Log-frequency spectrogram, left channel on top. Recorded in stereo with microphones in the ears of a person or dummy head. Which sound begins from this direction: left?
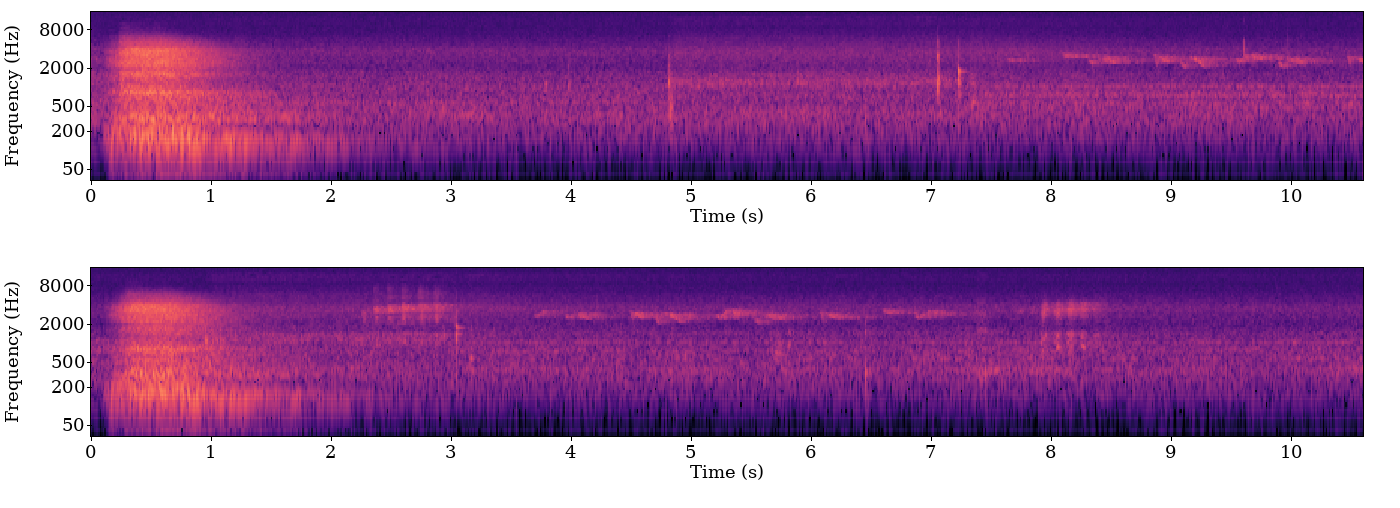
A door slam, at 0.1 s.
